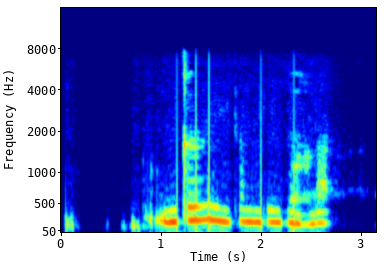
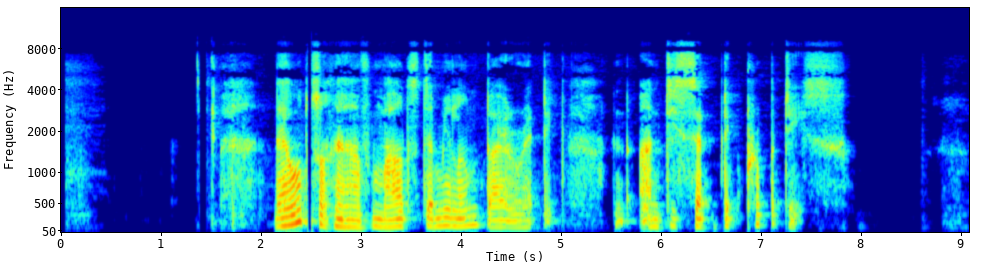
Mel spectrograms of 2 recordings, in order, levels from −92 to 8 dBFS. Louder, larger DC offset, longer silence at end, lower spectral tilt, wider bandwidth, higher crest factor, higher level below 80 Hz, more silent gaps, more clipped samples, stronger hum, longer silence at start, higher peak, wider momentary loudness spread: about the same, -19 LUFS vs -21 LUFS; neither; second, 0.5 s vs 1.25 s; first, -8 dB/octave vs -4.5 dB/octave; second, 7.6 kHz vs 9.4 kHz; second, 16 dB vs 24 dB; first, -50 dBFS vs -60 dBFS; second, 0.50-0.59 s vs 0.59-0.70 s, 1.04-1.08 s, 1.19-1.33 s, 1.39-1.44 s; neither; neither; about the same, 0.05 s vs 0.05 s; second, -4 dBFS vs 0 dBFS; about the same, 17 LU vs 16 LU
